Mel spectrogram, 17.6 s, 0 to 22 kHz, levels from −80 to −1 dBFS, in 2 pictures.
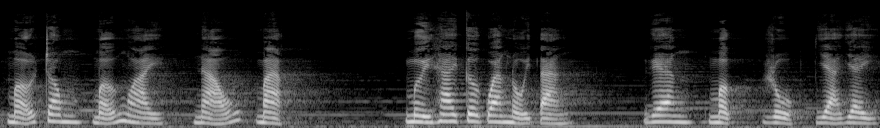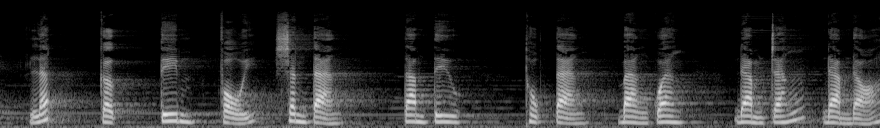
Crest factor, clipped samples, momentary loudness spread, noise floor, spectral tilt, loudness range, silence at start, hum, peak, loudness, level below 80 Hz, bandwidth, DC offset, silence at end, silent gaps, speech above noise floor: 18 dB; under 0.1%; 12 LU; -46 dBFS; -6.5 dB/octave; 2 LU; 0 s; none; -2 dBFS; -20 LUFS; -46 dBFS; 13 kHz; under 0.1%; 0 s; none; 28 dB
